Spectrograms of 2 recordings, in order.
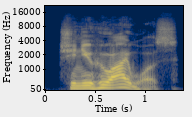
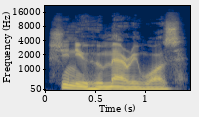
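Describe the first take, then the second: First: I stressed with a falling end. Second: She stressed, not Mary. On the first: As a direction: hit the word I. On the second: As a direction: lean on the word she. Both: A narrator's reading. Narrator builds realization.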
